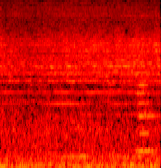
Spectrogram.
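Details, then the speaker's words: Positive-temperature refrigeration rack (two cold rooms and a display case) with a leak on the liquid receiver: during recovery via recovery station in liquid mode, steady hiss with faint rush as liquid refrigerant flows into the recovery cylinder, as it should. "Là il y a déjà une partie qui rentre dans on entend le bruit, ça rentre dans la bouteille là."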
